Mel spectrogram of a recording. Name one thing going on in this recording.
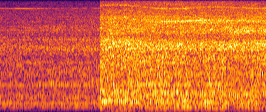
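A table saw blade cuts into wood.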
